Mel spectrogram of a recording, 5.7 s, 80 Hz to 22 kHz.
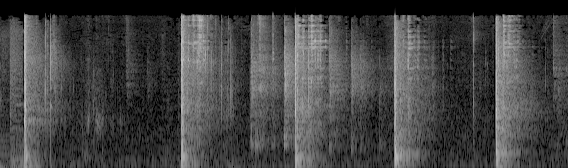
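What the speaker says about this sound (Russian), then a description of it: "сейчас я вот этим смартфоном, друзья мои, вот этим идеальным смартфоном, этим ярким экраном разобью орех" A walnut struck repeatedly with the screen of a BQ 5022 Bond smartphone, giving five sharp, hard cracking impacts spaced about a second apart, close and loud.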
